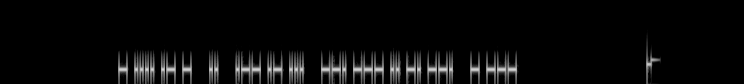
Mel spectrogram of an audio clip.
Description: Morse code, heard as a keyed tone, about 44 wpm, 700 Hz. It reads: THAT I WAS GOING TO
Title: Sets of 5 Words Encore 45wpm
